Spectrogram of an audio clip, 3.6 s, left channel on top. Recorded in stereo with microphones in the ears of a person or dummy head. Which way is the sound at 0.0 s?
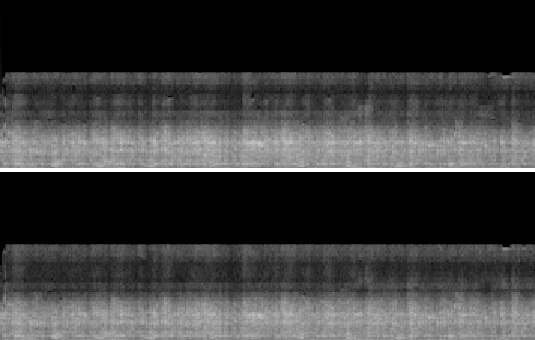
10° left (ahead or behind).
